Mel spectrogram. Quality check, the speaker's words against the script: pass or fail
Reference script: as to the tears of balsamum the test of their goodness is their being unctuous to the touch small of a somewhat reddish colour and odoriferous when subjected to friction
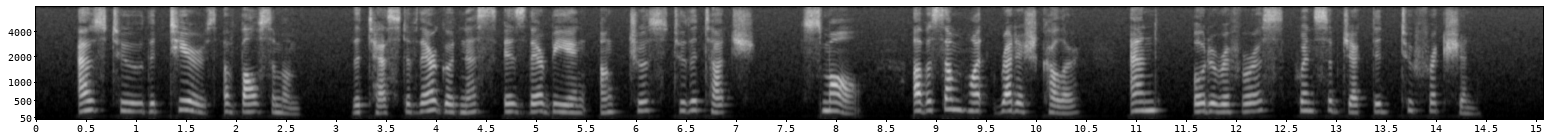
pass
